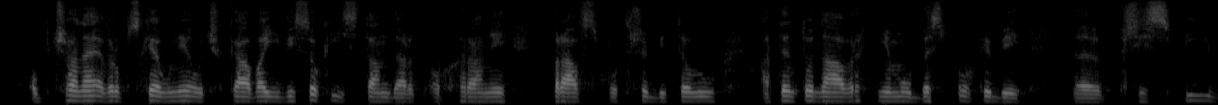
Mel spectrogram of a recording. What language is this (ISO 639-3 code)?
ces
